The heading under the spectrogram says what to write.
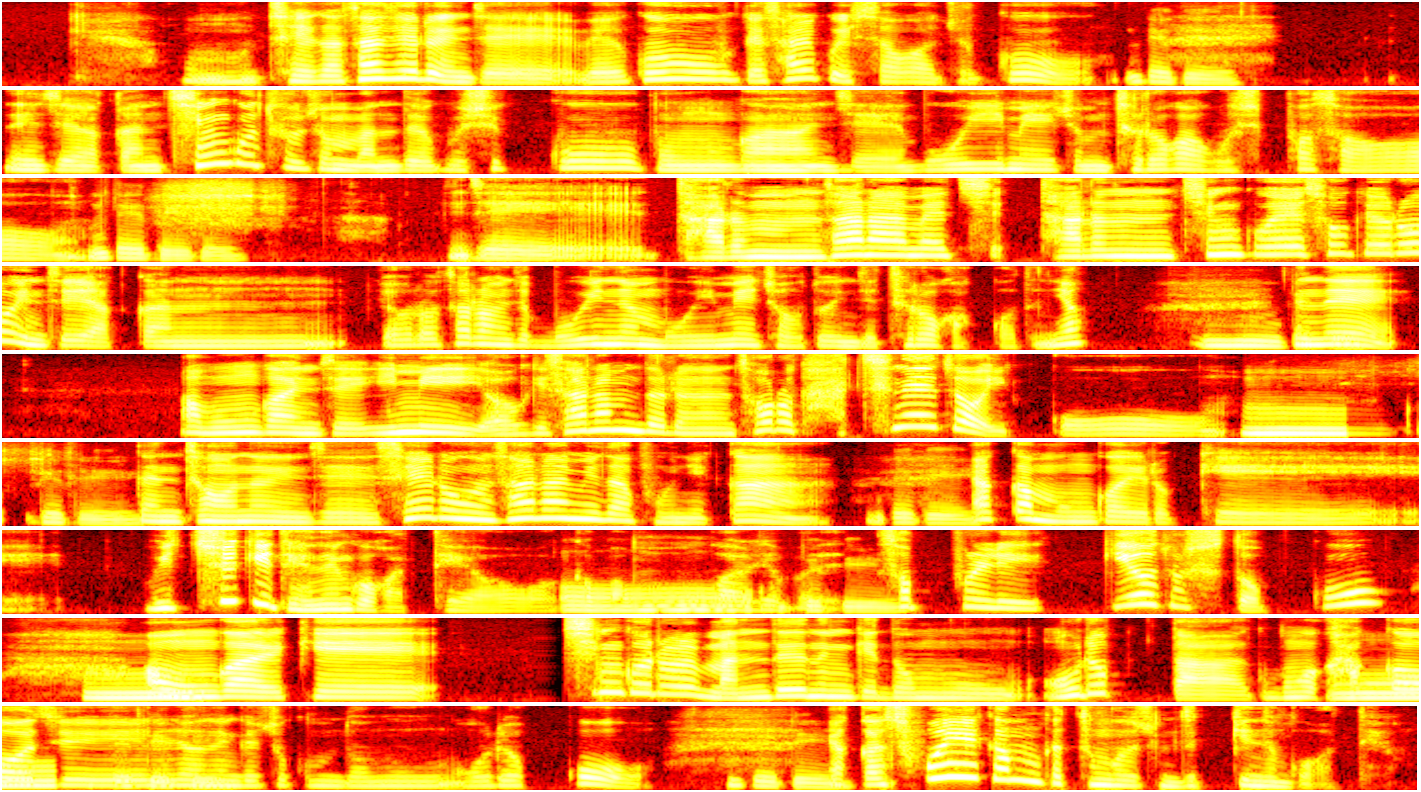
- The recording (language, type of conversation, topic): Korean, advice, 모임에서 소외감을 느끼고 위축된 경험이 있으신가요?
- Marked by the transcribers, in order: other background noise; distorted speech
